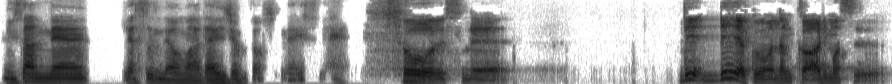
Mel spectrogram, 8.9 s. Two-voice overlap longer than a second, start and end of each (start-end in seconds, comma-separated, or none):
none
